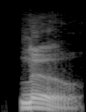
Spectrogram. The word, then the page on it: lieu: American English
